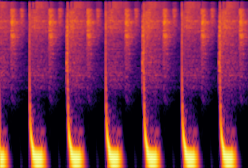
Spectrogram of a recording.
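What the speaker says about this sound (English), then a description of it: "The small clap, which is meant to be just like subtle, sounds like this." A small, subtle clap snare sample from a dance track, struck seven times in an even rhythm, each hit a short crack with a low thump and a quick fading tail, clear and alone.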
